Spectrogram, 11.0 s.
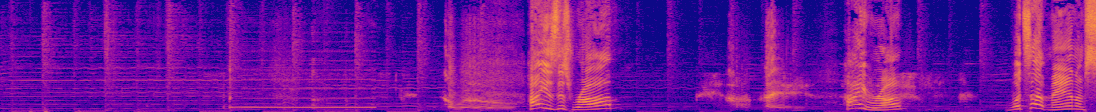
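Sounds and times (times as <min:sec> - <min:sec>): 
outgoing phone call ringing tone: 0:02.2 - 0:03.9
speech: 0:04.5 - 0:06.2, 0:08.4 - 0:09.2, 0:10.1 - 0:10.9.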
